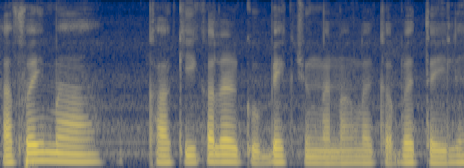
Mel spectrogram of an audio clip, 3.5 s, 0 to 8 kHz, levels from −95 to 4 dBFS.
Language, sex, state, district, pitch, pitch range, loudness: Wancho, male, Arunachal Pradesh, Longding, 120 Hz, 110-130 Hz, -19 LUFS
